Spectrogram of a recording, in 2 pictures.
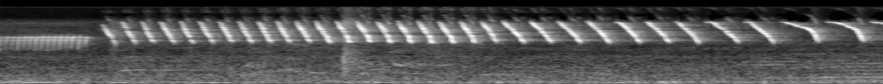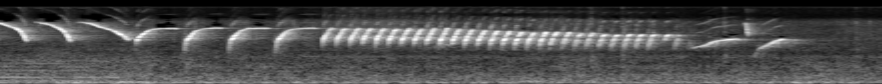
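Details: A canary sings melodiously, its song meant to get other canaries singing. After a thin steady note comes a long rolling trill of rapid high notes, then swooping whistles, a smooth fast roll and two rising slurs.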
